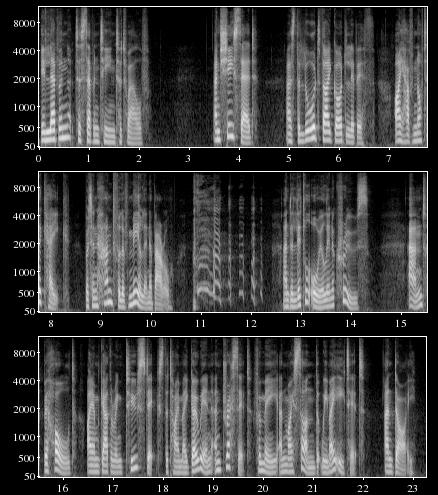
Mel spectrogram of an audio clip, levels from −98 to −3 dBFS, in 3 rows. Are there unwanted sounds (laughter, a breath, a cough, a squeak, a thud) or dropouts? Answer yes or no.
yes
